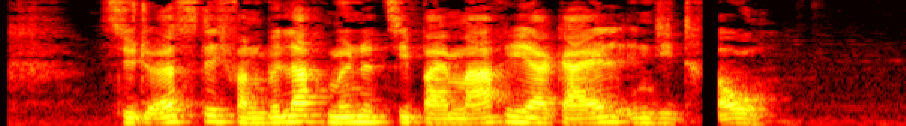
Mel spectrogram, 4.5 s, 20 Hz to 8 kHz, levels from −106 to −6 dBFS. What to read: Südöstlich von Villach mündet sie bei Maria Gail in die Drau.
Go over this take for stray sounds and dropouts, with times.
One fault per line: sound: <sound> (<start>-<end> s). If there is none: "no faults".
sound: dropout (3.5-3.6 s)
